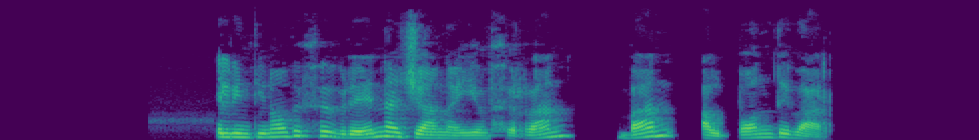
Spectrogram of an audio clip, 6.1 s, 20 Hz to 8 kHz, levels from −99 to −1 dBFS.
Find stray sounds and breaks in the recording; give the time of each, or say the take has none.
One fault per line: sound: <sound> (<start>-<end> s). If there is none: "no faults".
no faults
